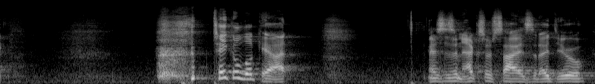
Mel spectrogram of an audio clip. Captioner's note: cough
